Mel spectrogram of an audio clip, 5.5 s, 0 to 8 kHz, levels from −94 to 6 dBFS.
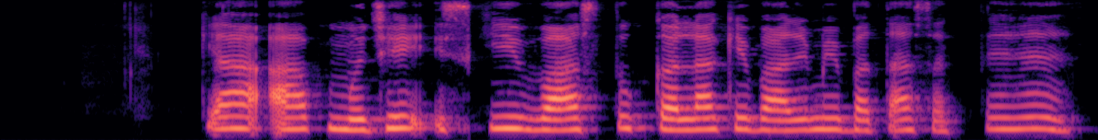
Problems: none marked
